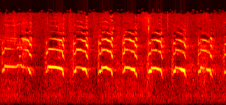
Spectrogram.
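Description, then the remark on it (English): A rapid series of harsh, repeated bird calls, about seven in quick rhythmic succession, from seagulls squawking, with no voices. “Getting attacked by the seagulls.”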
